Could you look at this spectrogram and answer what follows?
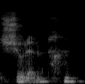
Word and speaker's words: shouldn't: So in English you say should, hay que como que poner una pequeña vocal entre la D y la N. Like, it's a schwa sound, but it sounds kind of like an E.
